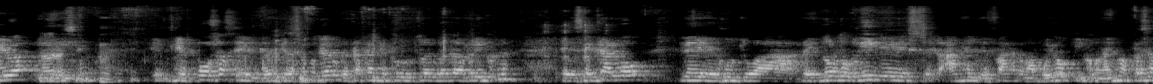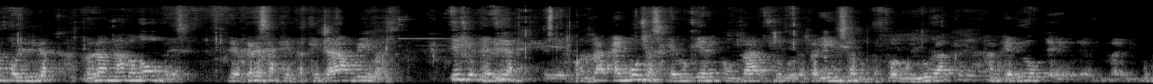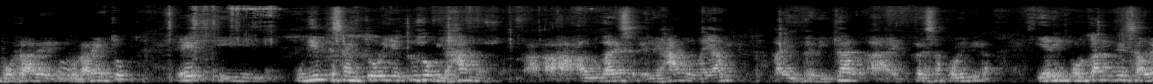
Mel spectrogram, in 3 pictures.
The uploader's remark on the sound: This episode features a Q&A session at Harvard University.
